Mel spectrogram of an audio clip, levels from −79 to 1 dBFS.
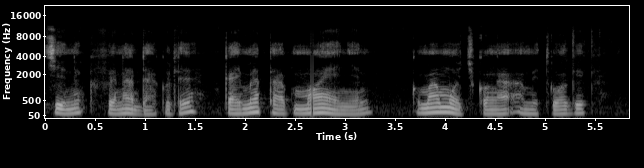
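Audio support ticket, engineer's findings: Grainy, rough speech throughout, noise between harmonics, nothing above 11.6 kHz. Likely low-delay AAC compression (AAC-ELD) at a low bitrate, roughly 32 kbps by ear.

Three 20 ms blocks of digital silence at 0.42, 2.66 and 5.04 s. Probably the output buffer going unfilled, so zeros get played.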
